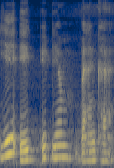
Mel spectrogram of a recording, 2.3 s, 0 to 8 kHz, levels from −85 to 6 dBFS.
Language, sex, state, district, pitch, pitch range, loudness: Hindi, female, Jharkhand, Ranchi, 175 Hz, 155-205 Hz, -18 LUFS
